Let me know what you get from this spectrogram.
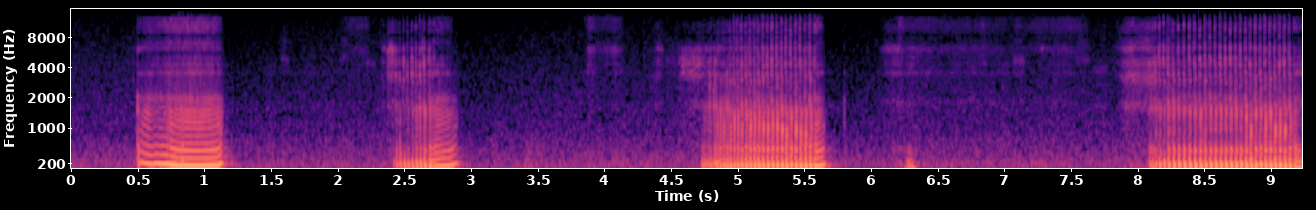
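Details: Dog snoring and gurgling in deep sleep indoors: four breathy, low rumbling snore bursts, each about half a second to a second long, spaced roughly two to three seconds apart, some carrying a tonal, whistling edge.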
